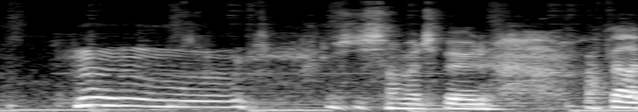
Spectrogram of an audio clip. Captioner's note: groans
